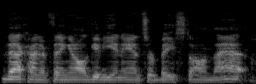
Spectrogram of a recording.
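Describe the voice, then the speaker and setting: A man running a tabletop game as game master, narrating and chatting casually, pausing to think as he goes. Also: fairly low pitch, completely flat delivery, bright, forceful tone.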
